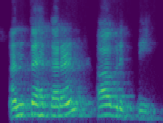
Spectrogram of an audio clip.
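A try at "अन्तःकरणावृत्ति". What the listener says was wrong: अंतःकरणावृत्ति लिखा है, दीर्घ है।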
